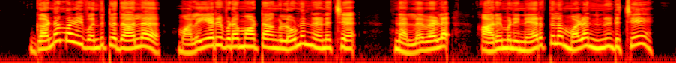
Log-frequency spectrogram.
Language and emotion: Tamil, happy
